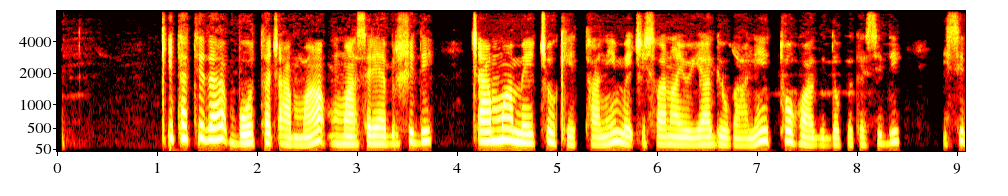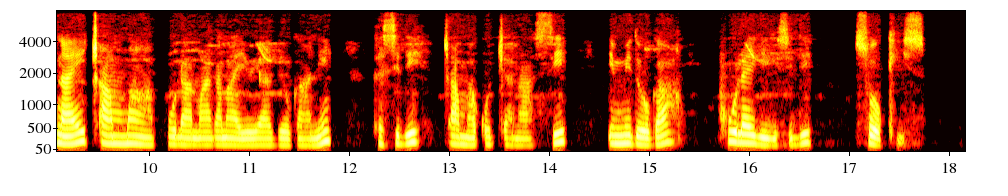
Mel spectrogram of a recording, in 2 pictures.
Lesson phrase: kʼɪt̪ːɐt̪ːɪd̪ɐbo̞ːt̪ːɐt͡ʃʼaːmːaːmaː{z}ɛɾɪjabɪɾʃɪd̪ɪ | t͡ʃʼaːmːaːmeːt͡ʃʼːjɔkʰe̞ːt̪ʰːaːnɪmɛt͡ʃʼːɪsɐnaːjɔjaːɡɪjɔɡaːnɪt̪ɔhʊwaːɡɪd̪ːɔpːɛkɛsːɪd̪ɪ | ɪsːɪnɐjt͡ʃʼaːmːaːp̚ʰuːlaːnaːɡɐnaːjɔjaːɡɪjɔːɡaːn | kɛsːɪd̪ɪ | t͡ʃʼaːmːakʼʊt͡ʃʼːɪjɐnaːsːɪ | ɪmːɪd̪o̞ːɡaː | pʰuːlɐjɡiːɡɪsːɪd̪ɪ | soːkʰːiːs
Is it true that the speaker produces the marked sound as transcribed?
no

